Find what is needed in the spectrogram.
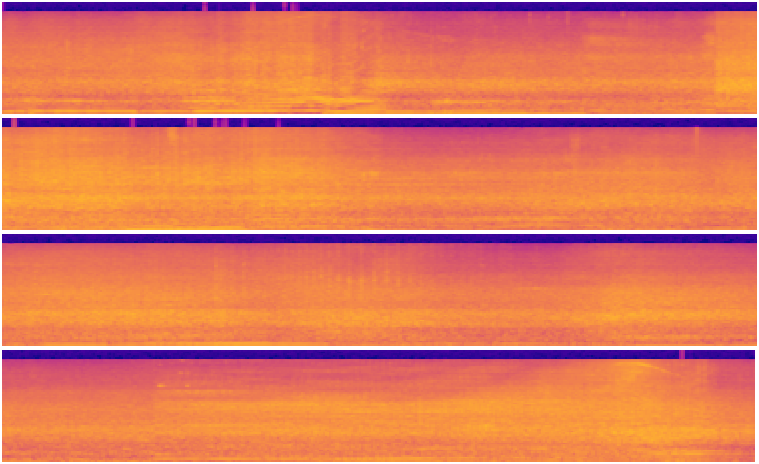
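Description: City street traffic: car engines running and accelerating past. Engine notes rise as cars pull away, about two to four seconds in and again near the end.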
